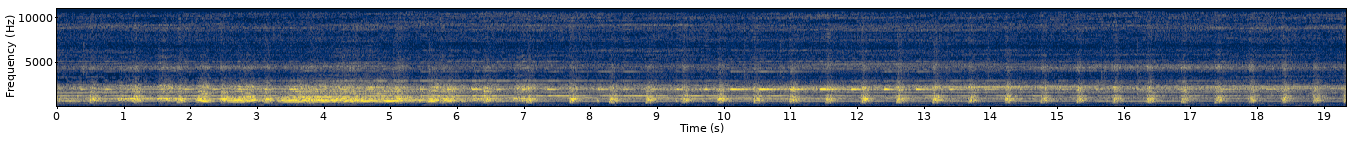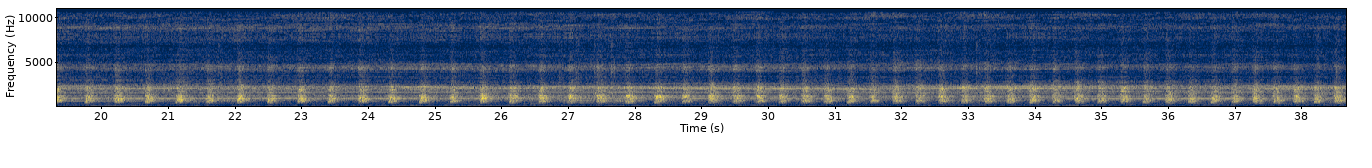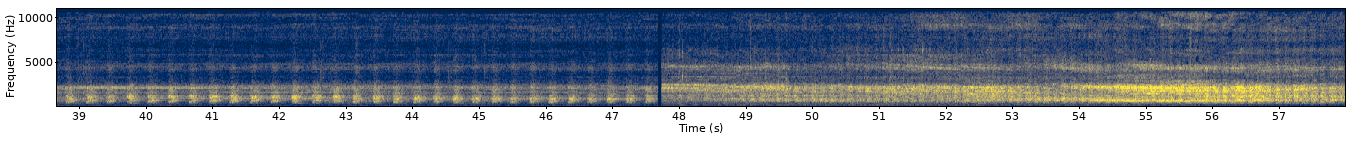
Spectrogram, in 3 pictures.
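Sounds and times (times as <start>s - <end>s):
model steam locomotive chuffs: 0.0s - 58.0s.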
